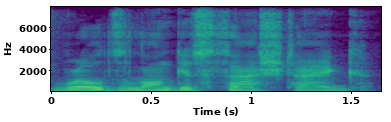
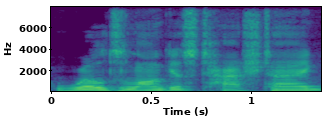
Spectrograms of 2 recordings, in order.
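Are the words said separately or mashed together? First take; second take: mashed together; separately. First: The words are run together, misreading the t-h. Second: The words are said separately and normally. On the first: The speaker calls it wrong. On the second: The speaker calls it right.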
